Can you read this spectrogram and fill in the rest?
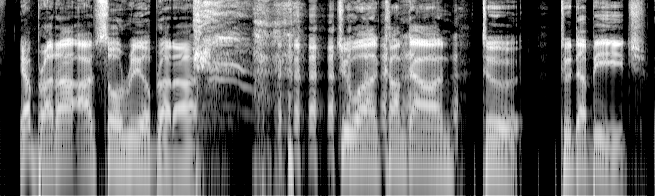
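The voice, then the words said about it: Put-on Jamaican accent, not convincing. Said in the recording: “your accent, it's not even capturing it ... That's actually Jamaican.”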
